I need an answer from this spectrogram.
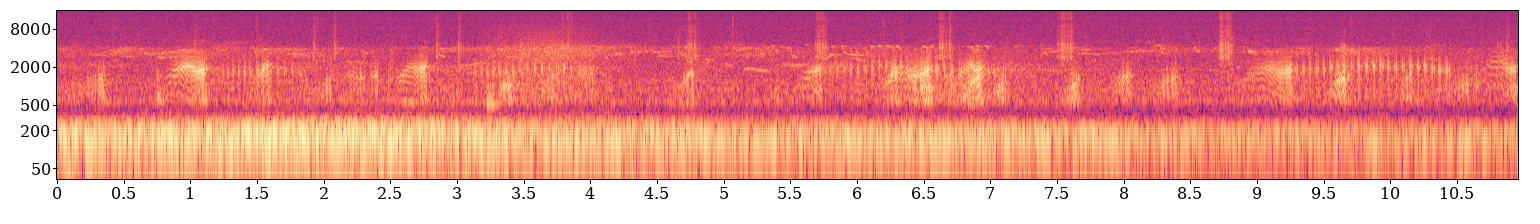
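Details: Wild boar at Ravels in 2020 give a steady run of low, rough grunts mixed with sharper snorts and rustling.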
